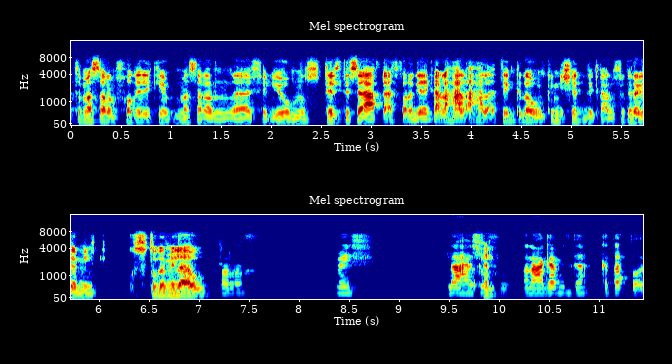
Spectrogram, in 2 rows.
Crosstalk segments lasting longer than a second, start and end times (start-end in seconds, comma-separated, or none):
none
